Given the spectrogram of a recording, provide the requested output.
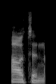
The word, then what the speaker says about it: Houghton: Houghton.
